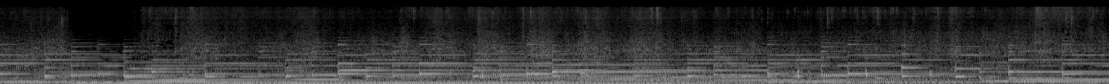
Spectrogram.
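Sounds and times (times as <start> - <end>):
background music: 0.0 - 11.0
hose water spraying: 0.0 - 11.0.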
